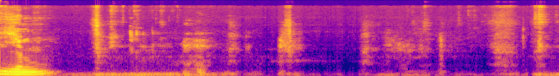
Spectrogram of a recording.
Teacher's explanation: மேல் உதடும் கீழ் உதடும் பொருந்துவதால் ஏற்படுவது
